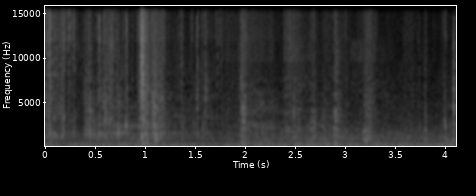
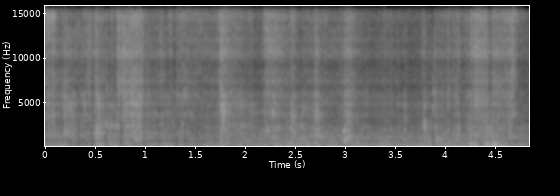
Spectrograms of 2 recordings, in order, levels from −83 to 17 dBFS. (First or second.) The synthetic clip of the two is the second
